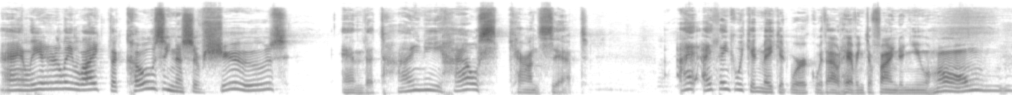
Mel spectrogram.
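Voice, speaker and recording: A put-on character voice, fairly high in pitch, speaks at a very slow pace. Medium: stage play.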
